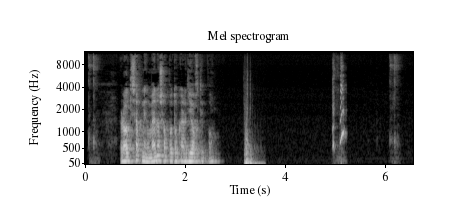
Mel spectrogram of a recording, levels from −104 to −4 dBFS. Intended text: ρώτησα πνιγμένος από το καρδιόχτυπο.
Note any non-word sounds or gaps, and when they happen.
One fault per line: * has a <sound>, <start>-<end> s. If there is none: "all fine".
* has a thud, 3.2-3.6 s
* has a laugh, 4.9-5.2 s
